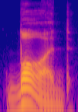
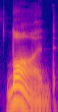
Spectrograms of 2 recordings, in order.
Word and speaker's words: ض: First, the makhraj or the articulation point of Daad is so unique that it is exclusively used for this letter and not any other. This is the makhraj of Daad. So the side edges of the tongue are only used in the case of Daad and not any other letter.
